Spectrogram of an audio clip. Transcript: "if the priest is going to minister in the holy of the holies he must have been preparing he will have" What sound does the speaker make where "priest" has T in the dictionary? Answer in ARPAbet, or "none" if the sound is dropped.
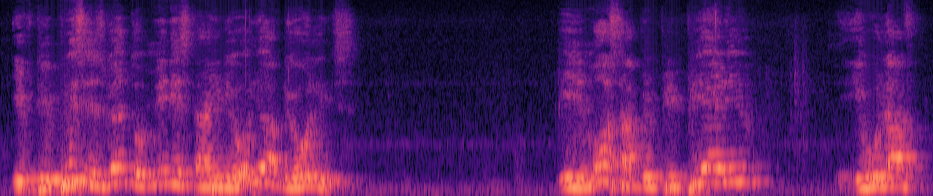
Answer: none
